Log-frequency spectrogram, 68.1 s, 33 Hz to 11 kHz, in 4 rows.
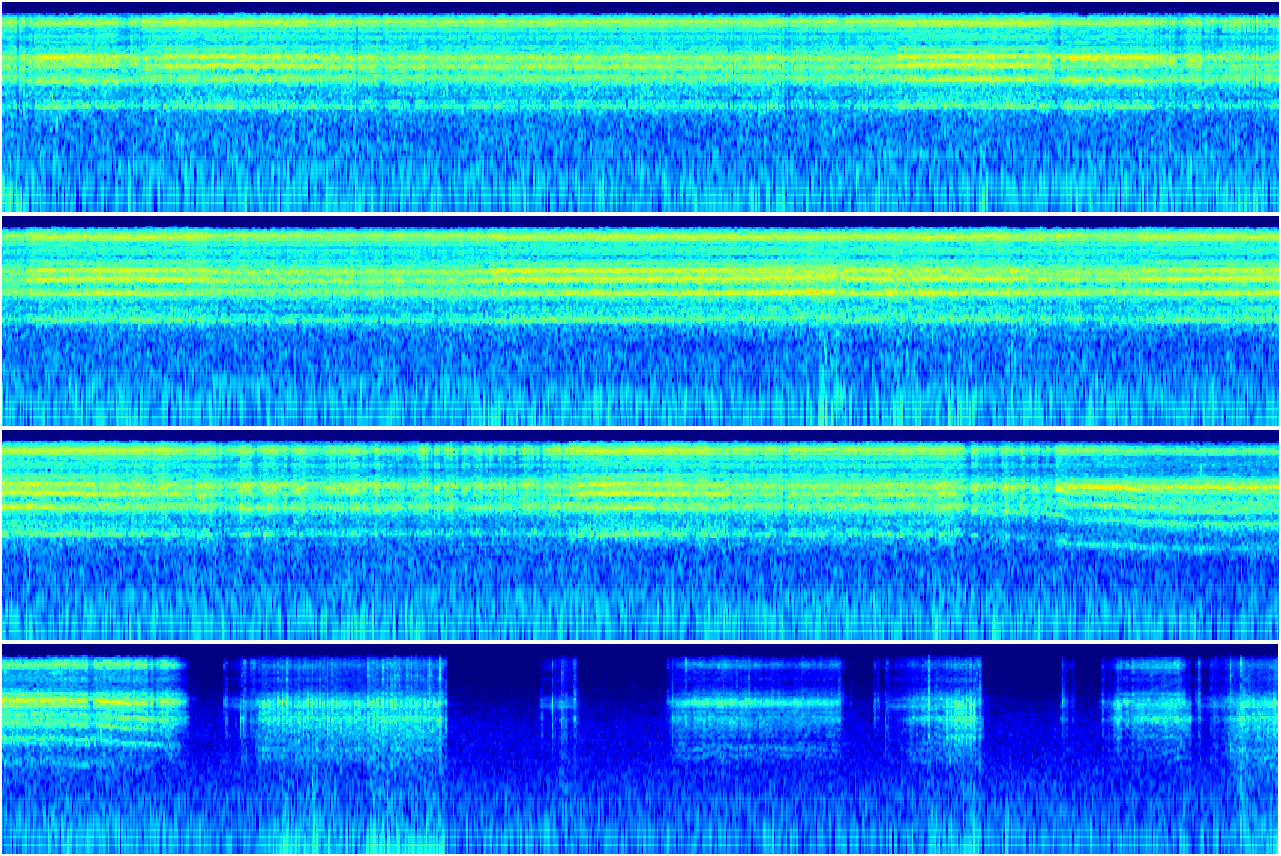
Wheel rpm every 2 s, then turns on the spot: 160, 160, 160, 160, 160, 160, 160, 160, 160, 160, 160, 160, 160, 160, 160, 160, 170, 160, 160, 160, 160, 160, 160, 160, 140, 100, 90, 30, 30, 10, 10, 20, 10, 10.
54-58 64-66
